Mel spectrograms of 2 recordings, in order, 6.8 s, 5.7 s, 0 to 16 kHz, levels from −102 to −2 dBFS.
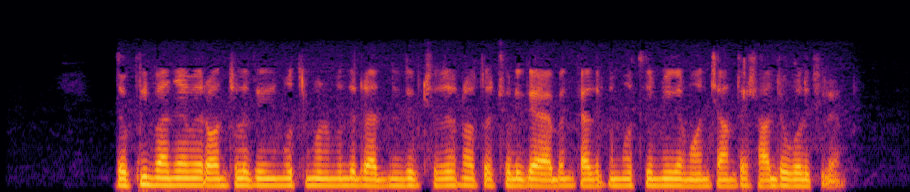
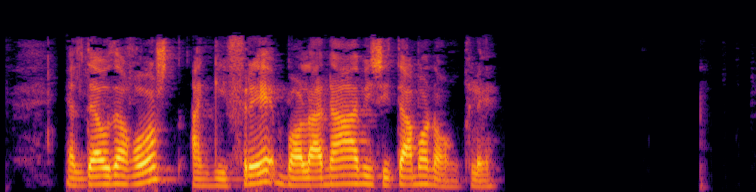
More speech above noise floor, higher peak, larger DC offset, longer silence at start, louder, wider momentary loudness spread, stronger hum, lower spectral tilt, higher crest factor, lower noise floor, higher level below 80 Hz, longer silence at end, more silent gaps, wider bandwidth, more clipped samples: second, 62 dB vs over 75 dB; about the same, -2 dBFS vs -2 dBFS; neither; first, 0.85 s vs 0.5 s; about the same, -17 LUFS vs -15 LUFS; second, 6 LU vs 13 LU; neither; first, -11 dB/octave vs -5 dB/octave; about the same, 16 dB vs 16 dB; second, -78 dBFS vs under -90 dBFS; first, -54 dBFS vs -60 dBFS; second, 0.5 s vs 2 s; neither; second, 5.6 kHz vs 8 kHz; neither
